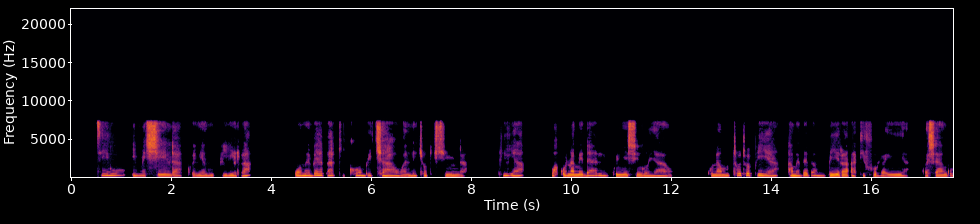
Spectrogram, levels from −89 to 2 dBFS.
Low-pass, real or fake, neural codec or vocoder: 7.2 kHz; fake; codec, 16 kHz, 4 kbps, X-Codec, HuBERT features, trained on balanced general audio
